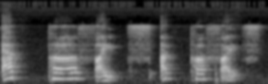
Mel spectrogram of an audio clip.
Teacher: And the stress is in the first syllable.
